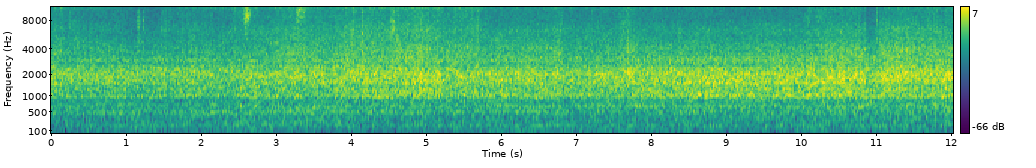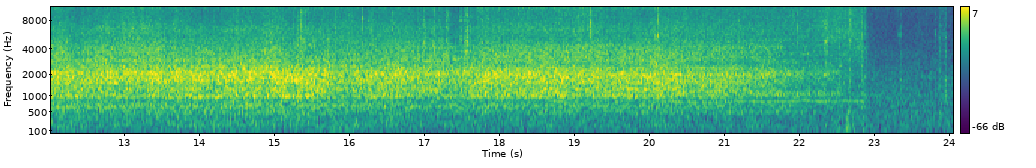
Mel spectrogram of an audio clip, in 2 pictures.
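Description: Steady road noise of a moving car, a rushing of tyres and wind heard from inside the car. It fades and drops off about a second before the end.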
